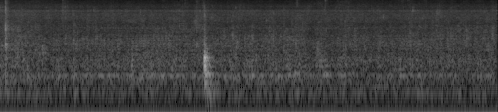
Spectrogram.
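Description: Beef and ground spices sizzling in a wok as they are stirred with a wooden spatula. The spatula knocks against the pan once, sharply, about two and a half seconds in.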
